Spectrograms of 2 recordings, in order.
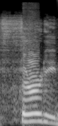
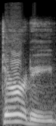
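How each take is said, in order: First: The word begins with a th sound. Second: The word begins with a d sound. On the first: The speaker calls it right. "So you say thirty" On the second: The speaker calls it wrong. "not dirty"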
